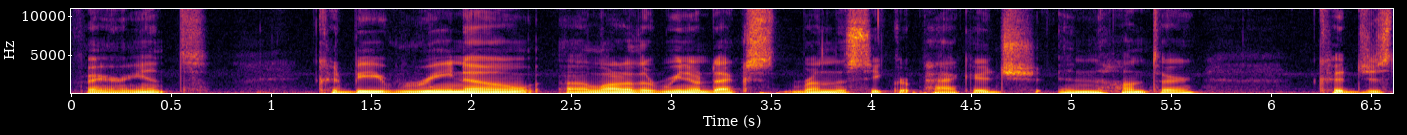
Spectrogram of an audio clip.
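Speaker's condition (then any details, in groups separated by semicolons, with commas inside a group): No condition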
